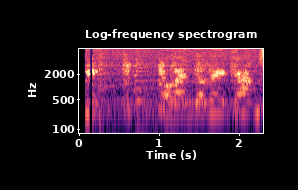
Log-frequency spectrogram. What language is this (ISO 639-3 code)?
ces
